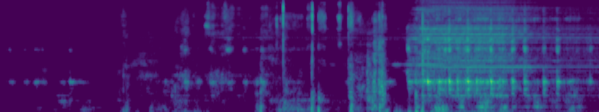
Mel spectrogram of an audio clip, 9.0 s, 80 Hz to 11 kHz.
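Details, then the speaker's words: Retro 90s custom PC booting Windows 98: irregular sharp ticks about three per second, then steady fan rush; hard drive clicking loudly, suspected oxidation or moisture. "Yeah, I mean, it's working, but it's definitely, you can hear that it's clicking quite loudly."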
